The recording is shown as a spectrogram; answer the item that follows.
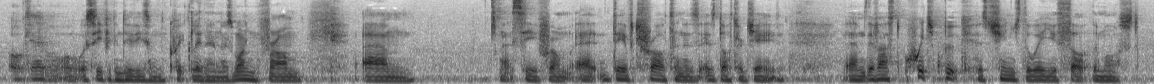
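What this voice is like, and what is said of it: Scottish accent. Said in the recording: “it's my strange Scottish accent.”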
